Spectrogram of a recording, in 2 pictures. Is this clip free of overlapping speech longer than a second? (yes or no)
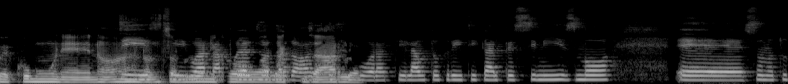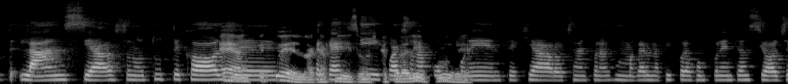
no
